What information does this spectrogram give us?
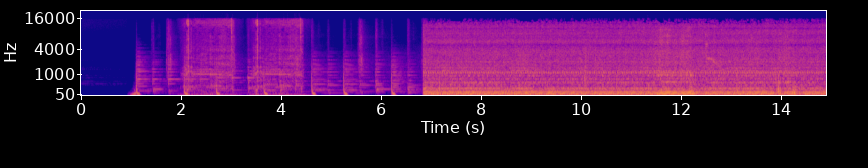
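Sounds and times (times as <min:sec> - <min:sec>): engine idling with low hum: 0:06.8 - 0:14.9.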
